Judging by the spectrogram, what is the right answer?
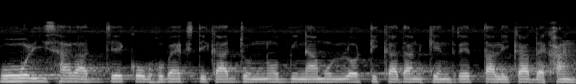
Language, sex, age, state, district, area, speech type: Bengali, male, 30-45, West Bengal, Jhargram, rural, read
